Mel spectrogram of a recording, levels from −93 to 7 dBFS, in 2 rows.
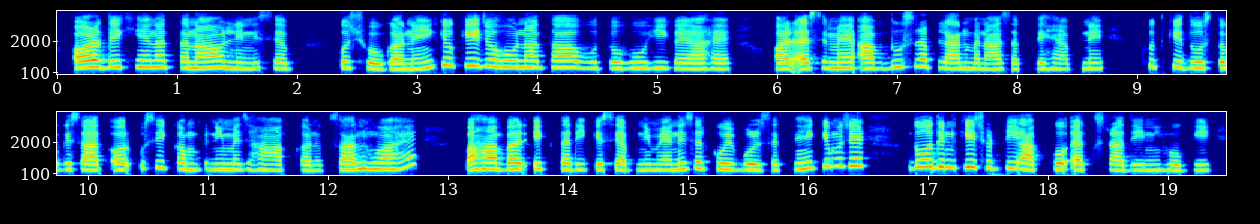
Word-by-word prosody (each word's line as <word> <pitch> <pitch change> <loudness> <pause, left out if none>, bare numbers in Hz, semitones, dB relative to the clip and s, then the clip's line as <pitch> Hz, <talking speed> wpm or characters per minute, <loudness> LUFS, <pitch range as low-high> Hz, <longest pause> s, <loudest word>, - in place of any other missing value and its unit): और 285 +3 +10
देखिए 290 +1 -1
ना 290 0 +3
तनाव 255 +1 +4
लेने 240 -3 -3
से 240 0 -6
अब 230 - -4 0.4
कुछ 265 0 -3
होगा 215 -1 +2
नहीं 225 +5 -2
क्योंकि 345 0 +3
जो 315 0 +1
होना 290 -1 +2
था 275 0 +4
वो 245 -2 -5
तो 245 0 -2
हो 250 +1 -4
ही 250 +1 -6
गया 225 -1 0
है। 225 0 -2 0.4
और 230 0 +5
ऐसे 230 +3 +2
में 245 0 +1
आप 240 0 +5
दूसरा 305 +2 0
प्लान 240 -5 -2
बना 215 -2 -3
सकते 220 +1 -7
हैं, 225 -1 -8
अपने 230 +2 -8 0.4
खुद 315 -2 -9
के 290 -3 -1
दोस्तों 250 0 0
के 240 0 -3
साथ 225 -2 +2
और 235 +2 -1
उसी 300 +1 -5
कंपनी 240 -2 -4
में 235 0 -3
जहाँ 225 -2 -6
आपका 210 -1 -5
नुकसान 225 +5 0
हुआ 255 -1 +3
है, 330 - -3 0.4
वहाँ 255 +1 +6
पर 255 -1 +6
एक 255 +1 -2
तरीके 235 -1 -1
से 235 +1 -1
अपने 225 +1 -3
मैनेजर 245 +5 -1
को 250 - +1
भी 245 - +4
बोल 225 - +5
सकते 225 +2 -7
हैं 270 +3 +1
कि 355 - +1
मुझे 375 0 +3 0.4
2 340 +1 +6
दिन 335 -1 +2
की 340 0 +8
छुट्टी 280 -3 -5
आपको 245 +2 +1
एक्स्ट्रा 225 -1 -5
देनी 215 +1 -8
होगी 215 +1 -6
245 Hz, 205 wpm, -24 LUFS, 225-275 Hz, 0.4 s, और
